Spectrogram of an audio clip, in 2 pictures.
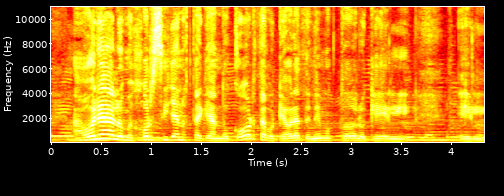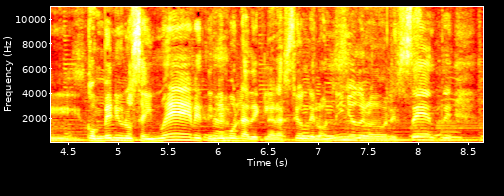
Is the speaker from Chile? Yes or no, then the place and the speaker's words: yes; Camiña, Tarapacá, Chile; now in Arica, Chile; yo que vengo del pueblo de Camiña, mi mamá que recorrió todo el interior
